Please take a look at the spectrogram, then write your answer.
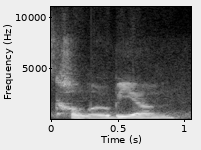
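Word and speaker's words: colobium: information again yeah so the only pronunciation is collobium it's a noun it's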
